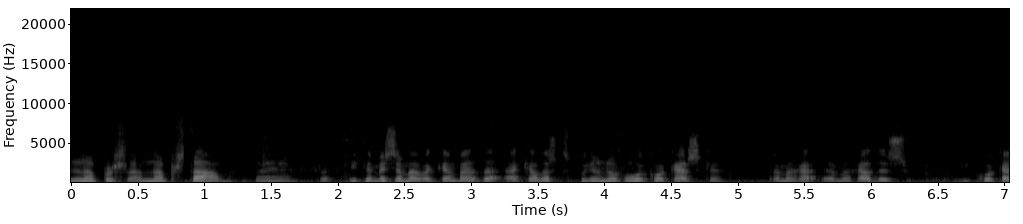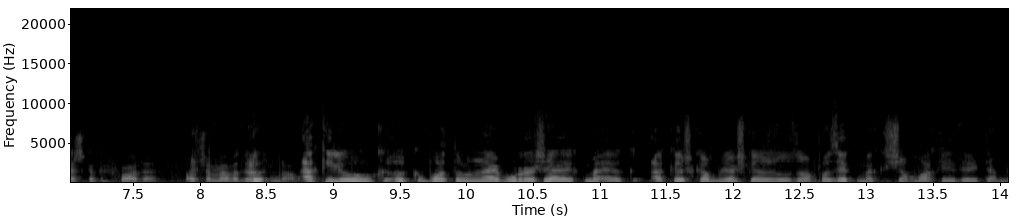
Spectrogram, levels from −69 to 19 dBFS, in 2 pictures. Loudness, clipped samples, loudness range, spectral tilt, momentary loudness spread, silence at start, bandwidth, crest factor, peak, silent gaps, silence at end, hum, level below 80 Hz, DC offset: -35 LUFS; under 0.1%; 10 LU; -6 dB/octave; 16 LU; 0 s; 16 kHz; 20 dB; -16 dBFS; none; 0 s; none; -54 dBFS; under 0.1%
